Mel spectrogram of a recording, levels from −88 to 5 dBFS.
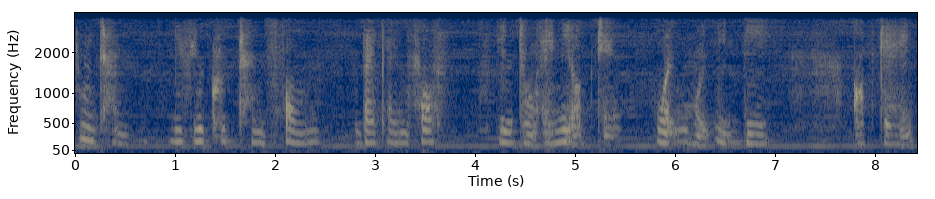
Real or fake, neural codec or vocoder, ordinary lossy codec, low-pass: fake; codec, 32 kHz, 1.9 kbps, SNAC; none; 3.6 kHz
